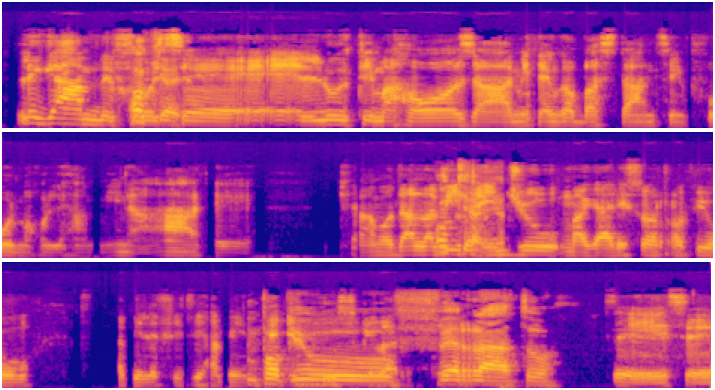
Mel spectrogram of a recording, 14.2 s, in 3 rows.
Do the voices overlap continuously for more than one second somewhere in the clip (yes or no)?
yes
